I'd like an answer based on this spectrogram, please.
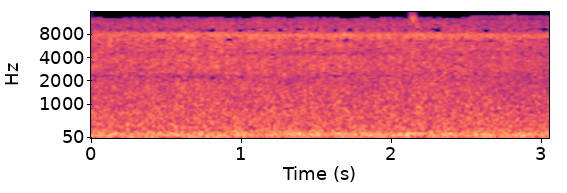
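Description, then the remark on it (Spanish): The Eresma river at the foot of the Sierra de Guadarrama in Spain flows steadily and loudly, a dense continuous roar and hiss of rushing water with no pauses or voices. “Así sonaba el río Eresma a los pies de la Sierra de Guadarrama.”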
